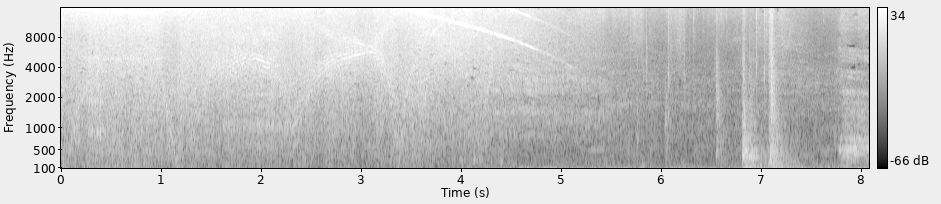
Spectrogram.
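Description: Corded electric drill with a sanding disc grinding cured two-part epoxy filler on a truck door: a rasping noise with a whine that rises and falls, then the drill spins down with a long falling whine about four seconds in. A few knocks follow near the end.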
